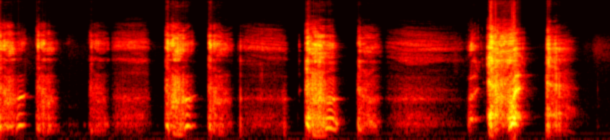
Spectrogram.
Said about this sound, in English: You might say, yeah, keep smoking and you can keep fucking coughing. Actually, the coughing is what's helping get some of the shit out of my lungs, so I'm gonna keep fucking smoking.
